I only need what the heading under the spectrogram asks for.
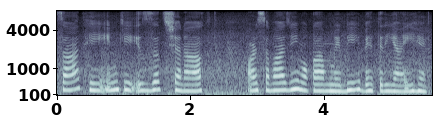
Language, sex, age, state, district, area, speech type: Urdu, female, 30-45, Bihar, Gaya, urban, spontaneous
